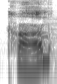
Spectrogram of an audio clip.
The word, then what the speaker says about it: calm: जवाब, we remain calm नहीं लिखा हुआ है, calm, आपने बोलना क्या है, सी की आवाज फटेगी, एल साइलेंट होगा, calm, we remain calm and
